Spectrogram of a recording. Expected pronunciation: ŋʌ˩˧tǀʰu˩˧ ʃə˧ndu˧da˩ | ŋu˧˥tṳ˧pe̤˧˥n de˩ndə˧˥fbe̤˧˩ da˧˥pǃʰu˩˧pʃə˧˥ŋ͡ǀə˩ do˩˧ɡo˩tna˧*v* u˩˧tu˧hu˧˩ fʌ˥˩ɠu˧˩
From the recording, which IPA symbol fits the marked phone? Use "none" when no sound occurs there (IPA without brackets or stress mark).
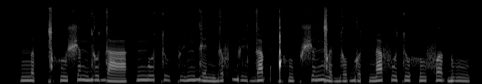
f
